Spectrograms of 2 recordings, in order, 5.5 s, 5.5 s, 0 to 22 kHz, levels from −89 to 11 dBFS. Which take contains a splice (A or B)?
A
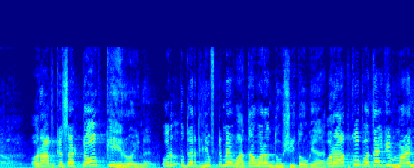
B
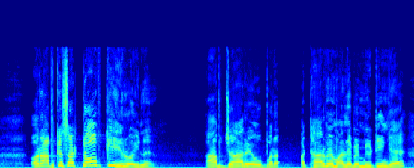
A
